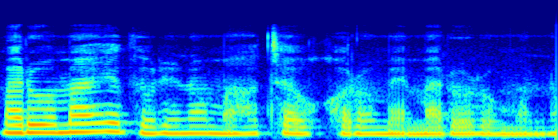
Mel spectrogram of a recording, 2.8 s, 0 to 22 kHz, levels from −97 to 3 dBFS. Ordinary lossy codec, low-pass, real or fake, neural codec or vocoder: none; none; real; none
